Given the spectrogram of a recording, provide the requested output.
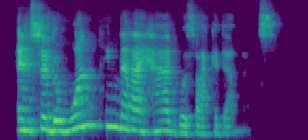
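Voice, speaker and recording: At a fairly slow pace, a woman talks in a somewhat breathy voice. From US South, rural Georgia. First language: Hindi. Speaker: author and parent coach. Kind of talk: interview.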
